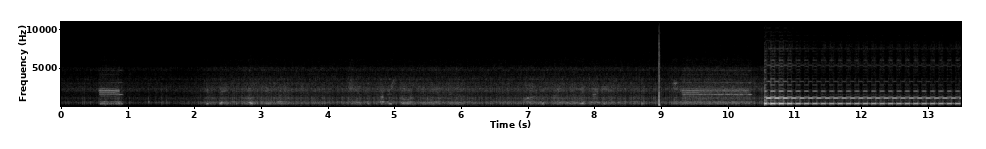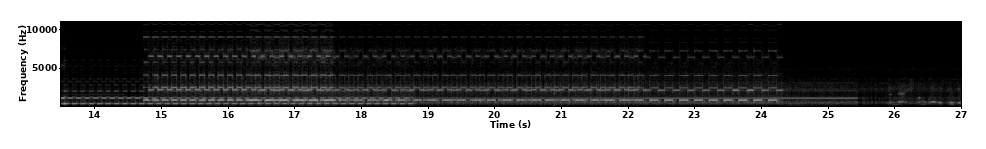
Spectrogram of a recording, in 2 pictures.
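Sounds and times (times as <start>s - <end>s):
pulsing high alert tone: 10.6s - 24.3s
steady electronic tone: 10.6s - 24.4s.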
